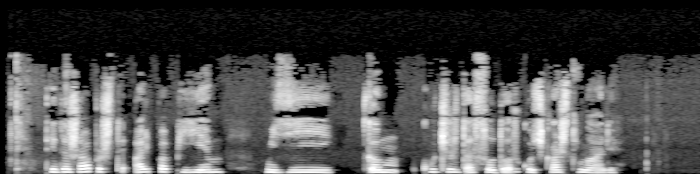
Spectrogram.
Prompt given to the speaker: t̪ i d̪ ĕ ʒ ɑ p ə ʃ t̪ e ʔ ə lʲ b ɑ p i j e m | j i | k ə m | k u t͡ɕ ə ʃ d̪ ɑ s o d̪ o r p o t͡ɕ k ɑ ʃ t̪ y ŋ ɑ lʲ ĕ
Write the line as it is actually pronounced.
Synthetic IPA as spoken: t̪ i d̪ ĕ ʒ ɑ p ə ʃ t̪ e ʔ ɑ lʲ p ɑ p i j e m | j i | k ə m | k u t͡ɕ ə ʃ d̪ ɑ s o d̪ o r k o t͡ɕ k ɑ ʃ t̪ y ŋ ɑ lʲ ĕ

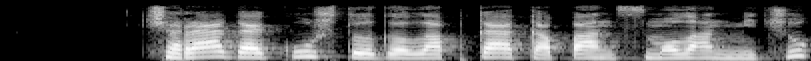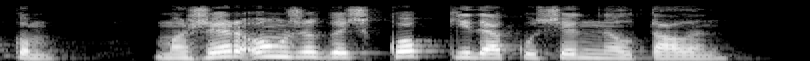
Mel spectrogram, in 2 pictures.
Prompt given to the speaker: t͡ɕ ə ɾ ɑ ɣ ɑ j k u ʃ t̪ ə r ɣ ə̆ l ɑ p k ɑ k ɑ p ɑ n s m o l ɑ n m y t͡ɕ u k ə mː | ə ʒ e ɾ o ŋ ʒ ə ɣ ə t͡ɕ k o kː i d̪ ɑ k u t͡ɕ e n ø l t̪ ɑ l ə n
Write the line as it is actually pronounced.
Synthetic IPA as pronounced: t͡ɕ ə ɾ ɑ ɣ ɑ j k u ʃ t̪ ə l ɣ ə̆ l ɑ p k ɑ k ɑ p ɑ n s m o l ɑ n m i t͡ɕ u k ə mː | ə ʒ e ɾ o ŋ ʒ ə ɣ ə t͡ɕ k o kː i d̪ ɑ k u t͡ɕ e nː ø l t̪ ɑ l ə n

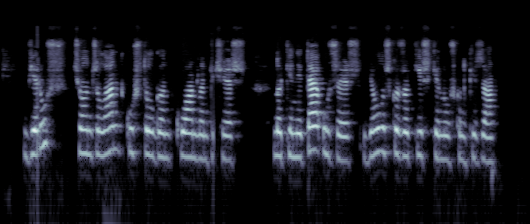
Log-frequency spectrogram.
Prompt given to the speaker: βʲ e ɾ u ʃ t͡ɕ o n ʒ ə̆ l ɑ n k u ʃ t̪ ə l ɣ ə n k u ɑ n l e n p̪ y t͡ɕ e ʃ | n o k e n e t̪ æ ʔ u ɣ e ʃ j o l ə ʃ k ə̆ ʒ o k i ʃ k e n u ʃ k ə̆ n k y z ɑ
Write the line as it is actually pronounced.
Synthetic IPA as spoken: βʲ e ɾ u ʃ t͡ɕ o n ʒ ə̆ l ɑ n k u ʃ t̪ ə l ɣ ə n k u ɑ n l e n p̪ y t͡ɕ e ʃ | n o k e n e t̪ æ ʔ u ʒ e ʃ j o l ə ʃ k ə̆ ʒ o k i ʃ k e n u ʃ k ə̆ n k y z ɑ

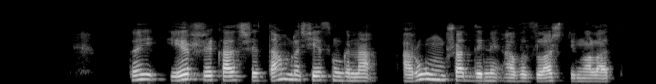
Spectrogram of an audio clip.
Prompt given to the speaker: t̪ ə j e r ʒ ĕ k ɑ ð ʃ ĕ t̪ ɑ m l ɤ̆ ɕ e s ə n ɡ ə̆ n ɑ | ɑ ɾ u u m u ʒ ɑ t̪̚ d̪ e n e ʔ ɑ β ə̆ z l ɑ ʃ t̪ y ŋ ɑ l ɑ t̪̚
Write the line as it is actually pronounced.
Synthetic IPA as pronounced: t̪ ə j e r ʒ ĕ k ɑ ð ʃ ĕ t̪ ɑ m l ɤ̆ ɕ e s ə m ɡ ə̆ n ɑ | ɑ ɾ u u m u ʃ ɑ t̪̚ d̪ e n e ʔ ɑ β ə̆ z l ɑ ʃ t̪ y ŋ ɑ l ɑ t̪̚

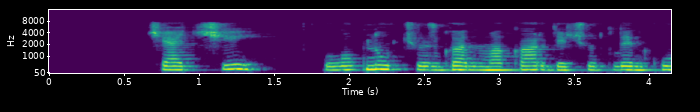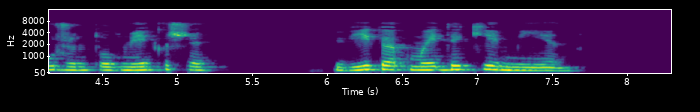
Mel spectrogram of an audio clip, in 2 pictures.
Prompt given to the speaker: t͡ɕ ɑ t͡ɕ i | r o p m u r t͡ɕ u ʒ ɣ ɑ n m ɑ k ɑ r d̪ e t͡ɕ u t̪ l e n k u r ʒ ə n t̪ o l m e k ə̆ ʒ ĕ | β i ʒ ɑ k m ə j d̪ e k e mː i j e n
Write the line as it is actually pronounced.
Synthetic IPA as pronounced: t͡ɕ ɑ t͡ɕ i | l o p n u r t͡ɕ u ʒ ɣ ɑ n m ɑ k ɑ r d̪ e t͡ɕ u t̪ l e n k u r ʒ ə n t̪ o l m e k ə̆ ʒ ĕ | β i ɣ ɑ k m ə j d̪ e k e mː i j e n

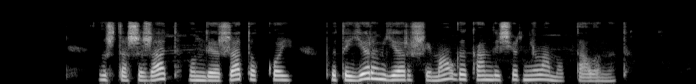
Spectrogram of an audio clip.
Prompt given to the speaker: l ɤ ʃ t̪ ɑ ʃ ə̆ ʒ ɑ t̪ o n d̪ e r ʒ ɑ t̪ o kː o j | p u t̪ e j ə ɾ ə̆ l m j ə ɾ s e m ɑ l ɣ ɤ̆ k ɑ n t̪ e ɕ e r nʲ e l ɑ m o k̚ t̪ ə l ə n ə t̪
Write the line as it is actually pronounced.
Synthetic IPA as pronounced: l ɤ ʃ t̪ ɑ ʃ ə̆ ʒ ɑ t̪ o n d̪ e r ʒ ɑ t̪ o kː o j | p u t̪ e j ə ɾ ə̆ m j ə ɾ ʃ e m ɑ l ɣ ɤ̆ k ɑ n d̪ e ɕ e r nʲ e l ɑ m o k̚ t̪ ɑ l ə n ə t̪

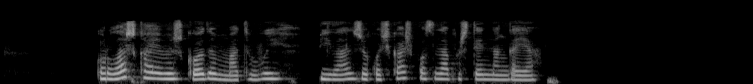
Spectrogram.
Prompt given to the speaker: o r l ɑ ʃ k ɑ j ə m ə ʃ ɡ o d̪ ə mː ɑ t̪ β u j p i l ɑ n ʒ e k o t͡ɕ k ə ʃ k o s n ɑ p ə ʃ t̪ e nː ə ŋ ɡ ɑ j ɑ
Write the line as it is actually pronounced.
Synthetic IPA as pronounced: o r l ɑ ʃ k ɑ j ə m ə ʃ ɡ o d̪ ə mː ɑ t̪ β u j p i l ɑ n ʒ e k o t͡ɕ k ɑ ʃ p o s n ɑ p ə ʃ t̪ e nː ɑ ŋ ɡ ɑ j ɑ

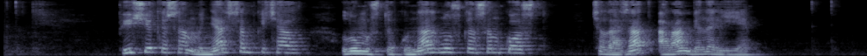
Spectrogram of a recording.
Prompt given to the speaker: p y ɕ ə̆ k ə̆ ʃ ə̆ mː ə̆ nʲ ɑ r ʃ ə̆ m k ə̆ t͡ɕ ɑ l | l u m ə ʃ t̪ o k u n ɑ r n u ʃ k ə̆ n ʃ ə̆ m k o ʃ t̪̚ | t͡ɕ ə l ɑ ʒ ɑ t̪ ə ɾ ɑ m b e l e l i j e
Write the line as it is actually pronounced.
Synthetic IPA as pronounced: p y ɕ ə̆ k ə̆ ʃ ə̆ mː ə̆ nʲ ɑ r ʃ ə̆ m k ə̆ t͡ɕ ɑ l | l u m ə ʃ t̪ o k u n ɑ r n u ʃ k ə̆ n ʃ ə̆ m k o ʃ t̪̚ | t͡ɕ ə l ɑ ʒ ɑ t̪ ɑ ɾ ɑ m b e l e l i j e

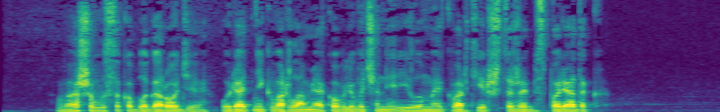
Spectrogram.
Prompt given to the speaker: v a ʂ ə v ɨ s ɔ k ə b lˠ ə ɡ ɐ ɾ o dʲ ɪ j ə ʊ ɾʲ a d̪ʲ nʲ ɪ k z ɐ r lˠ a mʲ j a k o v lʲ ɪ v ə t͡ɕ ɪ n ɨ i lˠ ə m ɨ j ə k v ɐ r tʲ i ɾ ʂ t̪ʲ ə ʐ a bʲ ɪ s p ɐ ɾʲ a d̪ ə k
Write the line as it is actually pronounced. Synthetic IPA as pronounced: v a ʂ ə v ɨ s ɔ k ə b lˠ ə ɡ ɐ ɾ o dʲ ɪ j ə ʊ ɾʲ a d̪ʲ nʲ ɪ k v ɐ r lˠ a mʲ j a k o v lʲ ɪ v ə t͡ɕ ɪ n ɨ i lˠ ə m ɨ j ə k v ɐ r tʲ i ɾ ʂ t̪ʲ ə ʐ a bʲ ɪ s p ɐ ɾʲ a d̪ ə k

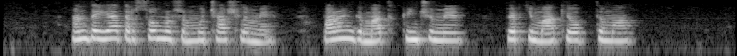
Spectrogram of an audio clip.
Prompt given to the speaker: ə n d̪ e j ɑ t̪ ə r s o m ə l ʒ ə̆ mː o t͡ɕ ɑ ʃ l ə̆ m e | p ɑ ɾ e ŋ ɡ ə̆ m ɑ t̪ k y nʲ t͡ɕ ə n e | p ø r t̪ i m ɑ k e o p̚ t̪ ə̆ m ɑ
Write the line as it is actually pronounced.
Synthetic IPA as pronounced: ə n d̪ e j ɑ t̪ ə r s o m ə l ʒ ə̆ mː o t͡ɕ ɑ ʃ l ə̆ m e | p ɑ ɾ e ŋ ɡ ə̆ m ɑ t̪ k y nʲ t͡ɕ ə m e | p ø r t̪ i m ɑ k e o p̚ t̪ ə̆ m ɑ

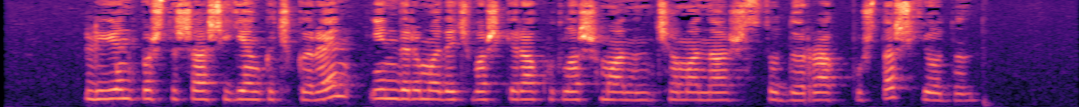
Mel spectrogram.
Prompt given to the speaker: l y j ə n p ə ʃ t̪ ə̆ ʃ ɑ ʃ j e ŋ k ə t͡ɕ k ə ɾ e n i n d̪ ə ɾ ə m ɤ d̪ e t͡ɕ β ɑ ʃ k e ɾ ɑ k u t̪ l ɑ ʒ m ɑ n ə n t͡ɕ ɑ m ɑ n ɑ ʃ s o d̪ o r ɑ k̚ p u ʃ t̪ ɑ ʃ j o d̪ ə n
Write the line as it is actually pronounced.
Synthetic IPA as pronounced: l y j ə n p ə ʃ t̪ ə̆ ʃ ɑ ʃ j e ŋ k ə t͡ɕ k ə ɾ e n i n d̪ ə ɾ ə m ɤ d̪ e t͡ɕ β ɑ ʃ k e ɾ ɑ k u t̪ l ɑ ʃ m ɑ n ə n t͡ɕ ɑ m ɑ n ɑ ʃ s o d̪ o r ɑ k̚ p u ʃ t̪ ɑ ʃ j o d̪ ə n

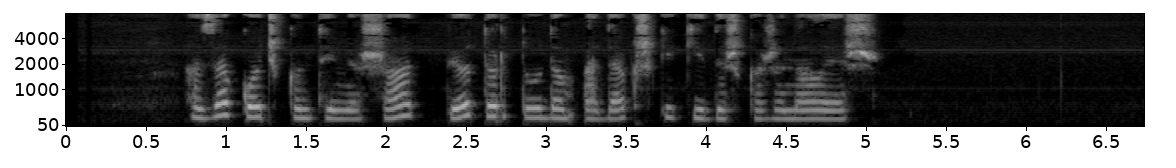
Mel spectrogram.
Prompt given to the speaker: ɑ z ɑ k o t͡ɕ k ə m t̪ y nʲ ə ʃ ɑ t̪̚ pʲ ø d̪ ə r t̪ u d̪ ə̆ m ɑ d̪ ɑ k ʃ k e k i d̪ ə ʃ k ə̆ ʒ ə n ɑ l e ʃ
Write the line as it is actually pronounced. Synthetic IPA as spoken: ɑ z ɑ k o t͡ɕ k ə n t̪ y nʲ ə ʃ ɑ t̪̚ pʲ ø t̪ ə r t̪ u d̪ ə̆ m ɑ d̪ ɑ k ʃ k e k i d̪ ə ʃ k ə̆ ʒ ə n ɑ l e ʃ

